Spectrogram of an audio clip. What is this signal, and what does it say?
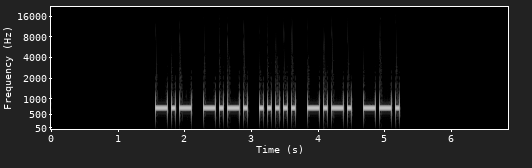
Morse code, heard as a keyed tone, about 20 wpm, 700 Hz. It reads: KC5CG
